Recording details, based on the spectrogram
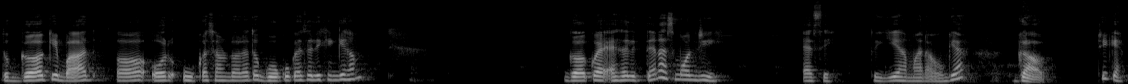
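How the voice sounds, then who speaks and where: A young woman teaching exam students, explaining and slowly repeating example words. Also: on the low side. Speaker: English teacher for exam prep. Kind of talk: explanatory lesson.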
